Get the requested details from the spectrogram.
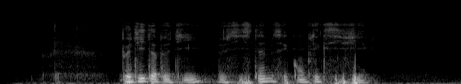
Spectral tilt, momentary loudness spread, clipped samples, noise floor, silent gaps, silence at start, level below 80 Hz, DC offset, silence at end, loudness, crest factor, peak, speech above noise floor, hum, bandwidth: -9 dB/octave; 9 LU; under 0.1%; -54 dBFS; none; 0.5 s; -36 dBFS; under 0.1%; 0.9 s; -27 LUFS; 20 dB; -8 dBFS; 29 dB; none; 7.8 kHz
